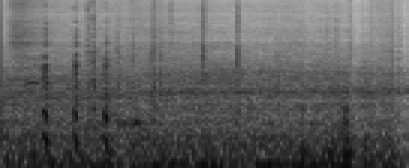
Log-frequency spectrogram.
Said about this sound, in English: Blum, blum, blum, blum, but... cans of beer rolling around on the floor.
